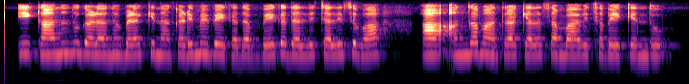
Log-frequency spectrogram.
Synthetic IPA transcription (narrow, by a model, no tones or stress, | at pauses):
iːkaːnuːnuɡɐɭɐnːubɛɭɐkːinɐkɐɽimeʋɛːɡɐd̪ɐʋɛːɡɐd̪ɐlːit͡ʃɐlːisuʋɐ | aːʔɐŋɡɐmaːt̪ɾɐkɛlɐsɐmbʱaːʋisɐbeːke̞nd̪u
